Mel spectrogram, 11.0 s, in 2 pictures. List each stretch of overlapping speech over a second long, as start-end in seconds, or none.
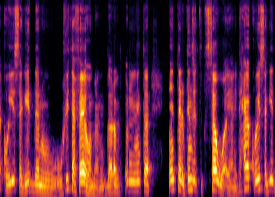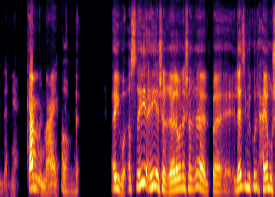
none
